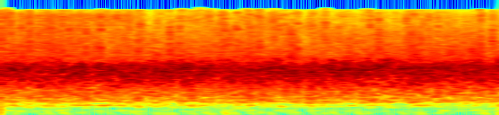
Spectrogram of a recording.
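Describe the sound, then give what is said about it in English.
Steady, dense applause from a sizable audience at a sacrament ceremony, applauding the young candidates, loud and continuous throughout with no breaks or voices standing out. “So I think we can give these young people a good hand of applause for all that they've shown us.”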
